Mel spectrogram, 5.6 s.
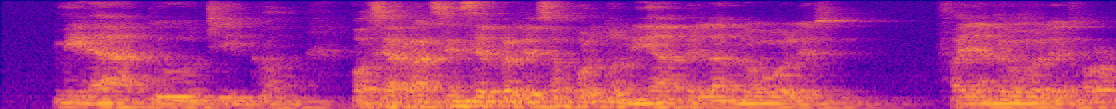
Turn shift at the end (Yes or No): Yes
